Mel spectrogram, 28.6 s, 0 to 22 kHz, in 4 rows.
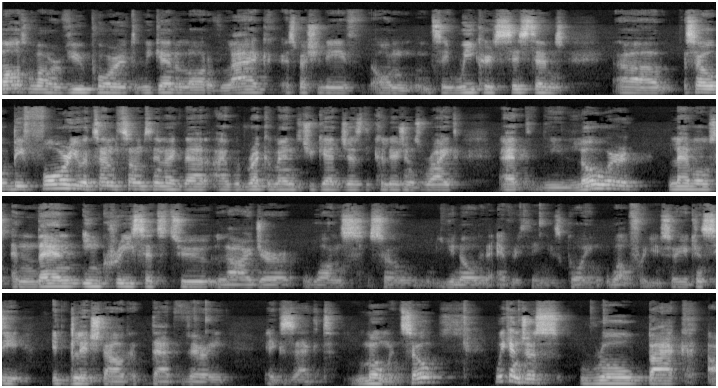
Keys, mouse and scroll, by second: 19.3 click, 22.8 click, 25.9 click, 26.7 click.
